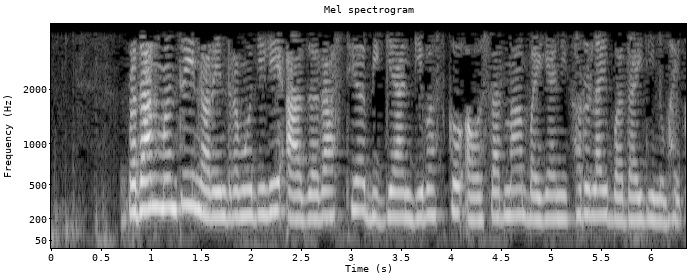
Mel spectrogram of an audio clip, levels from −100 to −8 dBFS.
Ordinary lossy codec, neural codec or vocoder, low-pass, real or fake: none; none; 3.6 kHz; real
